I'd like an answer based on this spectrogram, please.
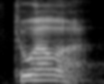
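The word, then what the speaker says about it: Tooele: Don, you'll have to correct me if I pronounce this wrong. In Tulele. Tuella. Say it again, please. Tuella.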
